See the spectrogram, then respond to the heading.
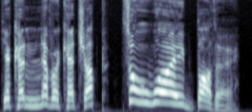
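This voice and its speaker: Booming, high-pitched pompous old beetle. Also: male voice, wildly swooping pitch, normal speed, a little mellow, clear, resonant tone, no room sound, studio quality. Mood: scornful. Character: blustering, pompous old humbug beetle, boastful male fraud. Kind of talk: animated storybook character reading.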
